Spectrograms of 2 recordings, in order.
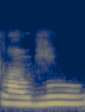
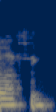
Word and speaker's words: laughing: last time I was loging with my friend in the last time bacanya bukan loging bacanya gimanaing i Coba diulang pakai laughing I was I was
